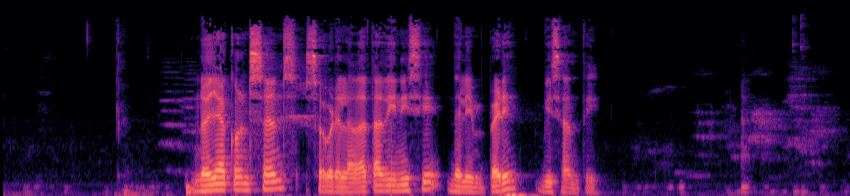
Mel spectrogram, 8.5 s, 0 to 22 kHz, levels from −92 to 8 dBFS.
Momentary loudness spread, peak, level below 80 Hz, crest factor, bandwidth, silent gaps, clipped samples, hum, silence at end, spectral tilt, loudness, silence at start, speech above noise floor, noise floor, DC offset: 19 LU; 0 dBFS; -46 dBFS; 22 dB; 15.5 kHz; none; under 0.1%; none; 1 s; -4 dB/octave; -19 LUFS; 1.25 s; 42 dB; -61 dBFS; under 0.1%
